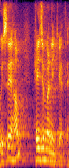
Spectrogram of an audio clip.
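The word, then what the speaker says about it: hegemony: और दूसरा जो वर्ड है, ये इसका प्रोनाउंसिएशन हेजमनी। आप जैसे भी कर लीजिए, लेकिन इंडियन कॉन्टेक्स्ट में जो भी आप कर सकते हैं, लेकिन एक्चुअल जो है हेजमनी।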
